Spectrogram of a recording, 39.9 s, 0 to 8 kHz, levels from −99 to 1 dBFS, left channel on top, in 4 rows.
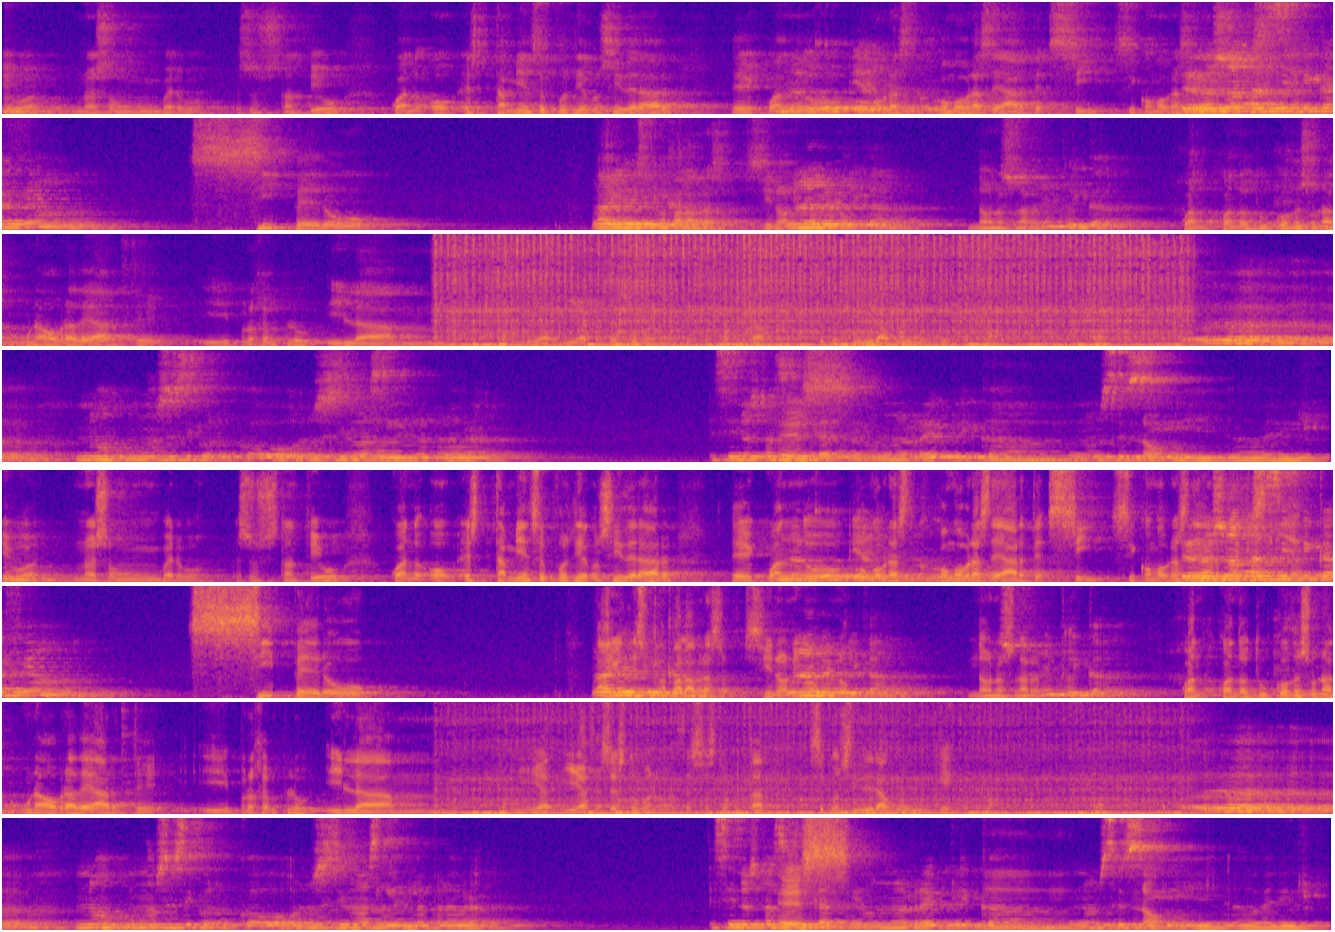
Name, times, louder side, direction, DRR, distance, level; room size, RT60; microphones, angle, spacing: voice 1, 0.0-9.8 11.4-12.7 14.4-16.3 17.2-18.0 18.8-21.2 21.4-23.3 23.8-27.1 35.8-36.3 37.3-38.0 38.4-38.7, right 3 dB, 80° right, 9 dB, 2.2 m, -31 dB
voice 2, 5.8-7.1 8.8-10.6 14.4-15.2 15.9-16.7 17.3-18.3 19.5-19.7 28.8-33.5 35.3-39.7, equal, 40° right, 2 dB, 7.7 m, -27 dB
sound 1, 23.2-28.9, left 5 dB, 90° left, 1.9 m, -29 dB
24.5 x 24.5 x 8.3 m, 1.4 s
head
